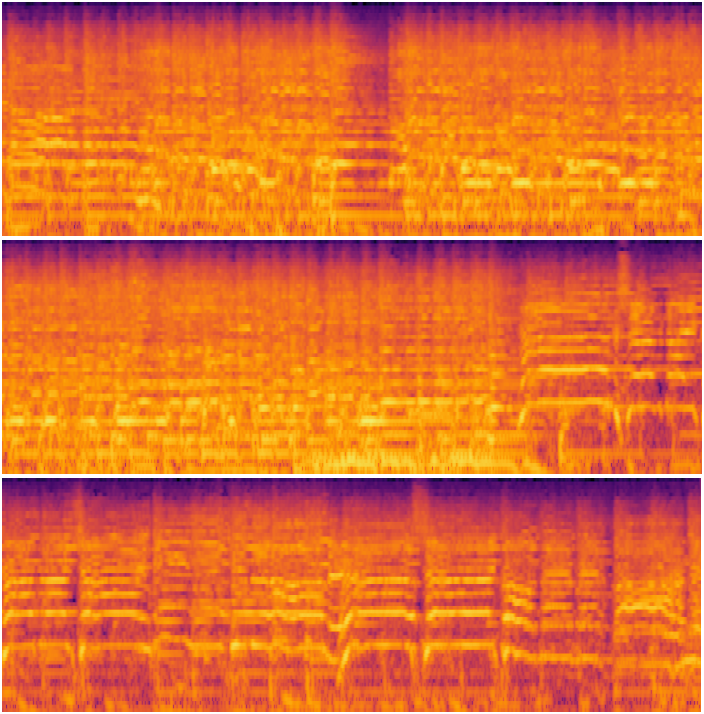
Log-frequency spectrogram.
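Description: Albanian folk music on string instruments, an instrumental passage with no words. The playing is dense and full at first, with a brief break about four seconds in; from about twelve seconds in a single clear melodic line with bending pitch leads.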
